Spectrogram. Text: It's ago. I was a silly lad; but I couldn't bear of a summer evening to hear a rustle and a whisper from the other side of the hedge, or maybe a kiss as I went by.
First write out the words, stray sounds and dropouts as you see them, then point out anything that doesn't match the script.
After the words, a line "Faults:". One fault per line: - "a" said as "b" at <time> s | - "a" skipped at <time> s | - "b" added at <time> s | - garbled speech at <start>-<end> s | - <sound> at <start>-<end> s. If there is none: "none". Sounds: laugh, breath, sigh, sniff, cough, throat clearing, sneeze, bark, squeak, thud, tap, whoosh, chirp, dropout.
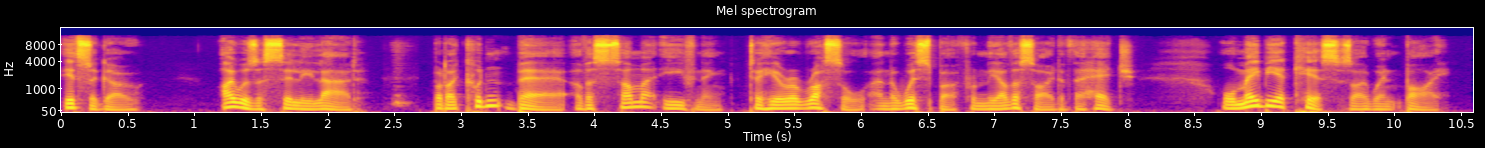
It's ago. I was a silly lad; but I couldn't bear of a summer evening to hear a rustle and a whisper from the other side of the hedge, or maybe a kiss as I went by.
Faults:
- whoosh at 2.5-2.7 s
